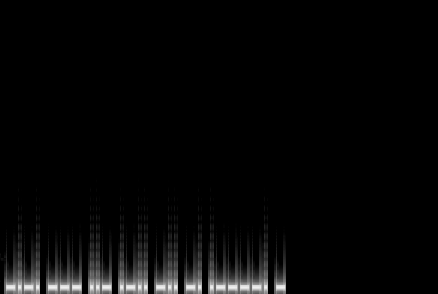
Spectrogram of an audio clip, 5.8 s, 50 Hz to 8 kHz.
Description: Morse code, heard as a keyed tone, about 29 wpm, 250 Hz. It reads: COULDN'T
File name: morse / morse-training-30WPM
